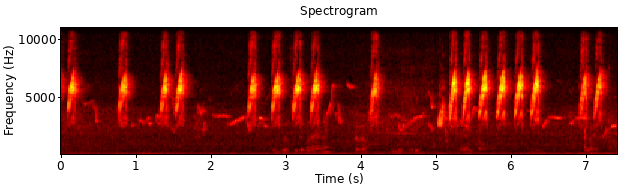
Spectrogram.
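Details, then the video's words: Scarlet minivet, locally called flamboyan, calling companions or rivals: clusters of high, sharp chirps broken by short pauses, ending in a fast even series. Soft lower twitters and a faint hum sit underneath. "SUARA BURUNG FLAMBOYAN MEMANGGIL TEMAN"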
